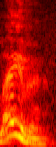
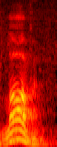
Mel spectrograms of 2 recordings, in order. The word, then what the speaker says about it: Laban: And Laban, hold on a second. Let me just look at something. All right. Saying his name wrong as well. It's Lavan.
